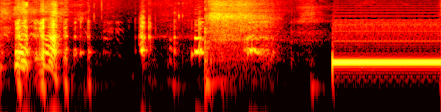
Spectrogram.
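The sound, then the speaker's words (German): Laughter and breathy vocal sounds give way to a loud, steady telephone ringing tone on an outgoing call to a woman, a single unbroken mid-pitched beep that starts abruptly and holds until the end. “Ich habe dich ja gestern schon gefragt, ob ich dich anrufen darf.”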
